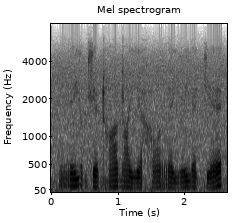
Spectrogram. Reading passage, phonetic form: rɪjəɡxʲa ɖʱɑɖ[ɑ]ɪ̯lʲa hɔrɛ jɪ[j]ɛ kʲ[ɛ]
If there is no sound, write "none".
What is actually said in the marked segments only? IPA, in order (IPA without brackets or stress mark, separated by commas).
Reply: ɑ, j, ɛ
